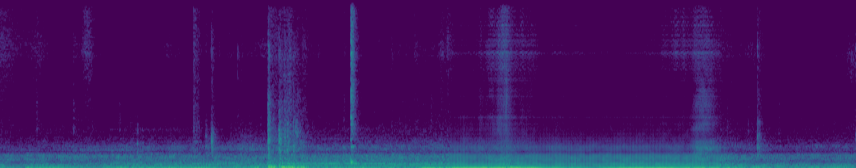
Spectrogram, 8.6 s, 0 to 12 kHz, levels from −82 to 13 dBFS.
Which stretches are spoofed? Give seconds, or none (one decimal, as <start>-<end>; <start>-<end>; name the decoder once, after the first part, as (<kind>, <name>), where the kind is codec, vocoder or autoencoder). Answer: 4.5-7.2 (vocoder, Vocos)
